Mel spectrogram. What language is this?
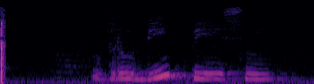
Russian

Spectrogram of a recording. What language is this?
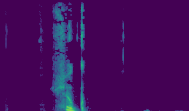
Adyghe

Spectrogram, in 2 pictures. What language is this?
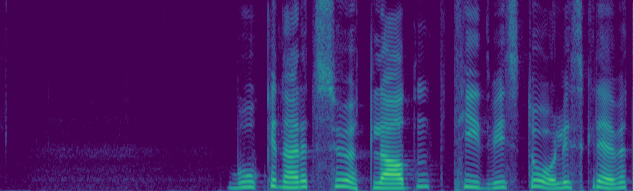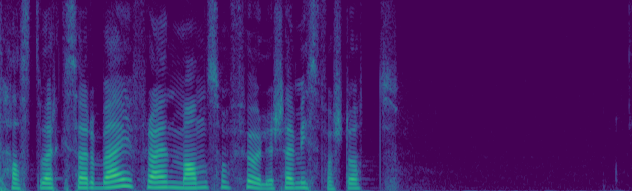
Norwegian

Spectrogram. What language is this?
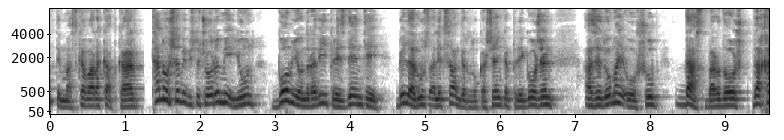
Persian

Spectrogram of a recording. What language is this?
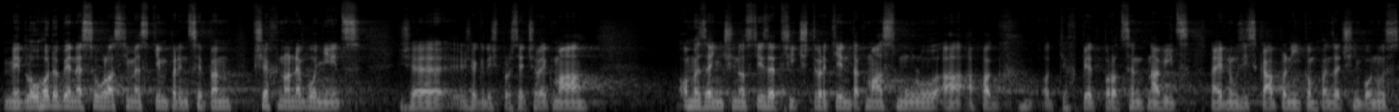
Czech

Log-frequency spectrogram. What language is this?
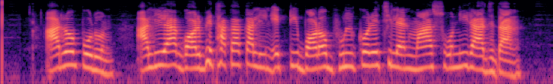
Bangla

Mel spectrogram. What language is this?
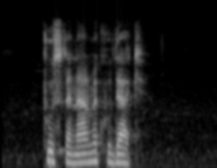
Persian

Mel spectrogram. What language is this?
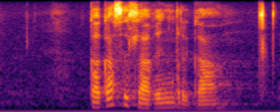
Northern Sotho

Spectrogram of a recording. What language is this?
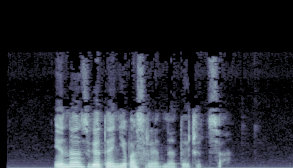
Belarusian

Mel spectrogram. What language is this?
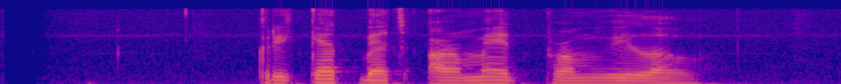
Sundanese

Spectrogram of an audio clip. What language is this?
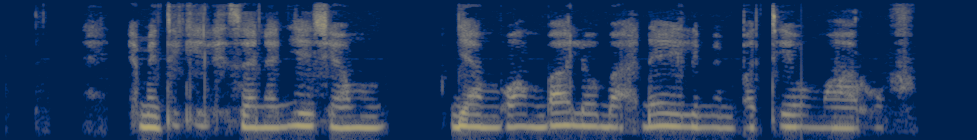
Swahili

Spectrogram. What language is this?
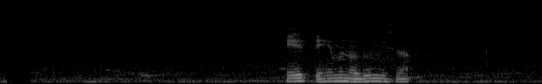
Sinhala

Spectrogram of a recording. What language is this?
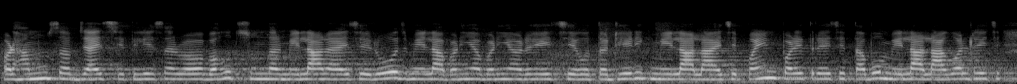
Maithili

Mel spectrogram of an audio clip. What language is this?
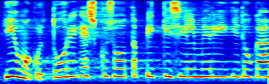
Estonian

